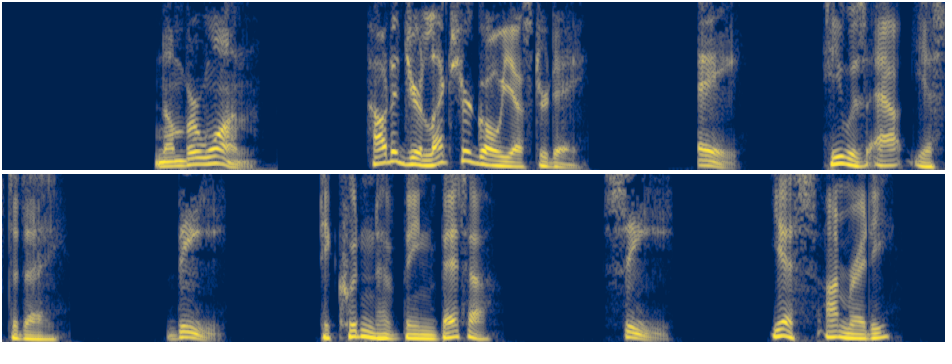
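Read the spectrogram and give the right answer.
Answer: B: It couldn't have been better.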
